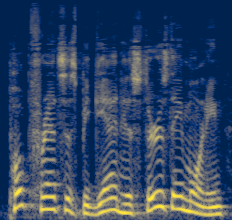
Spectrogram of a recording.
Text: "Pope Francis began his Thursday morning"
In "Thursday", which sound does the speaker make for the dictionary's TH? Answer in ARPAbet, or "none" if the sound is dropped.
TH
